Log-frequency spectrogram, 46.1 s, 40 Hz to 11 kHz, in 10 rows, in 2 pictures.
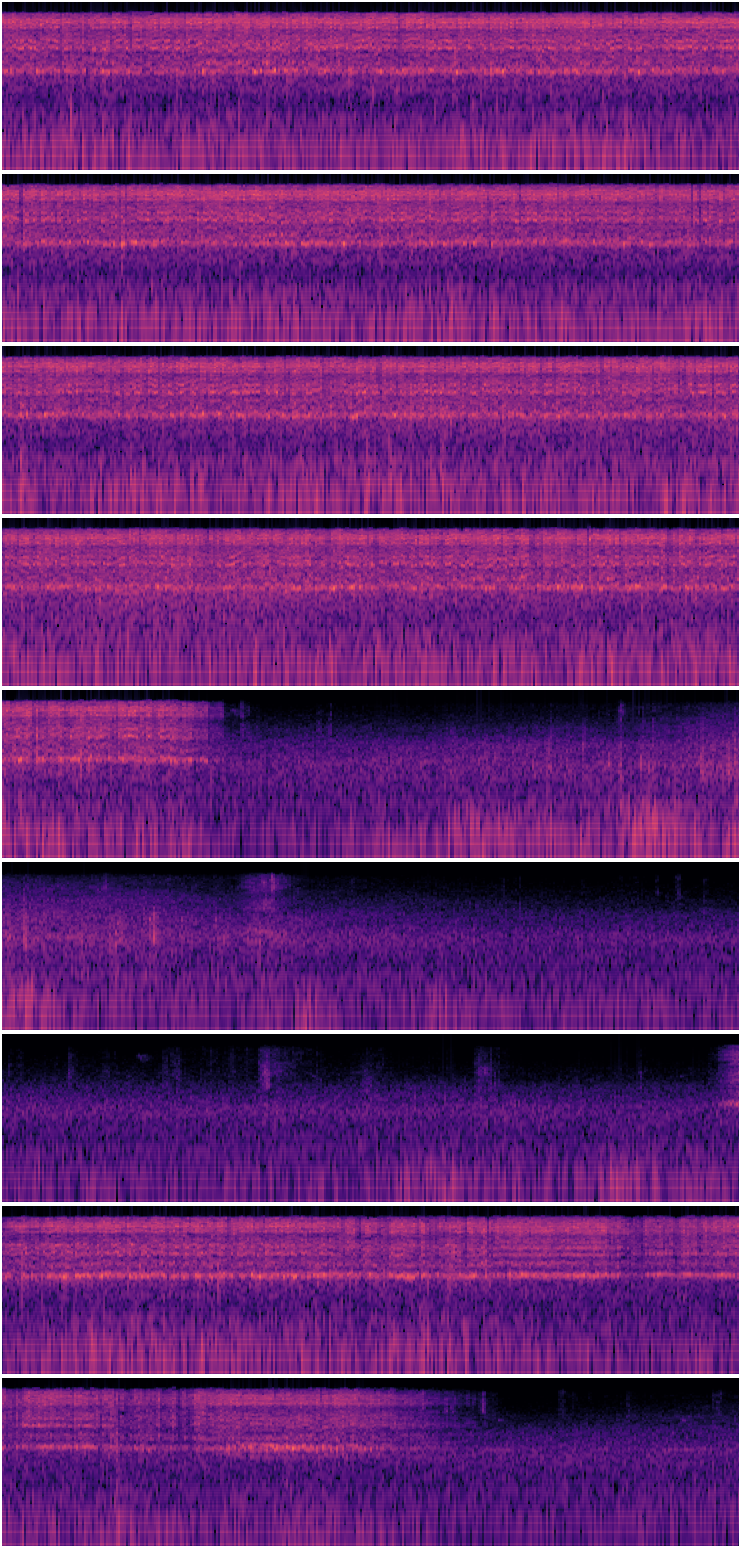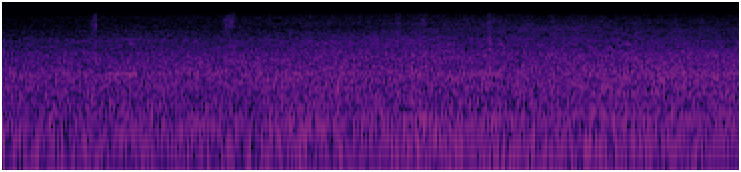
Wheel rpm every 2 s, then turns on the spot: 160, 160, 160, 160, 160, 160, 160, 160, 160, 140, 0, 0, 0, 0, 0, 0, 110, 150, 140, 70, 0, 0, 0.
none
